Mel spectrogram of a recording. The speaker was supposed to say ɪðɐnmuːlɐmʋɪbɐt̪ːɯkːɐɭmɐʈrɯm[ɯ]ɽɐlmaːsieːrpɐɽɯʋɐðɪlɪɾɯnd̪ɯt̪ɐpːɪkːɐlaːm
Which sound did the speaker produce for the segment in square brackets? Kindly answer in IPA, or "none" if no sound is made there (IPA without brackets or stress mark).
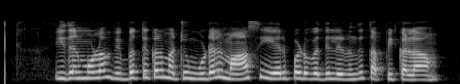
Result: ʊ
